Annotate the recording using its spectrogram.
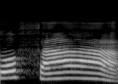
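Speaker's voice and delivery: sofá called out loud, fá stretched long. Showing how to say sofá to a distant friend: calling out sofá, fá lengthened. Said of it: "a sílaba que eu prolonguei quando eu pronunciei a palavra foi a sílaba fá".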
